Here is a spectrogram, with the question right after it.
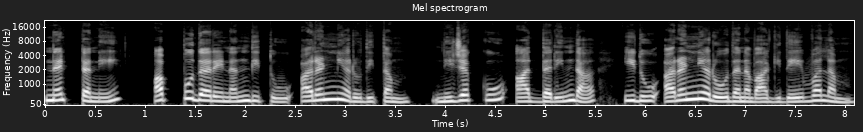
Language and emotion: Kannada, neutral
